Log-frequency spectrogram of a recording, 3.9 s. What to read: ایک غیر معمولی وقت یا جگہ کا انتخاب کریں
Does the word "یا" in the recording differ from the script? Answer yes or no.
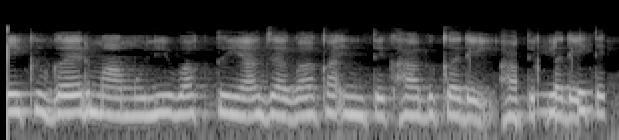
no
